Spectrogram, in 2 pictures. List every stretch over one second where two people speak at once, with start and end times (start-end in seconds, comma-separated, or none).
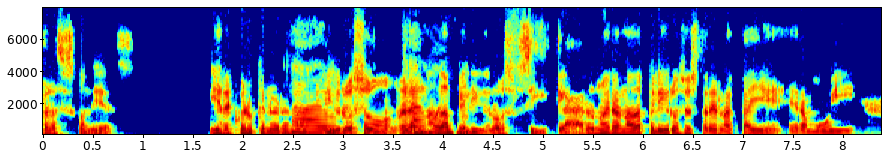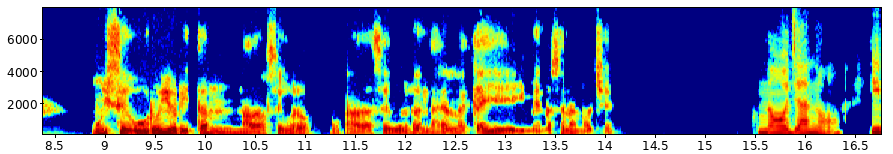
2.5-4.3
